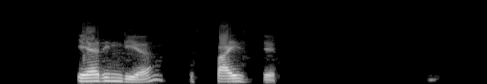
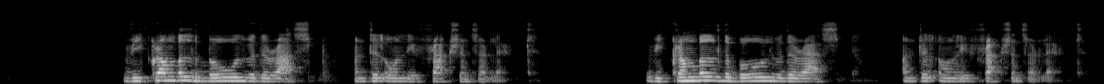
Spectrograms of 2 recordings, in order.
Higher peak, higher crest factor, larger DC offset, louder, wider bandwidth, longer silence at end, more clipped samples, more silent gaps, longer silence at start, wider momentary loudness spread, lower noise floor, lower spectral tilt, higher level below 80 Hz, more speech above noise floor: about the same, -2 dBFS vs -2 dBFS; about the same, 18 dB vs 22 dB; neither; first, -16 LUFS vs -22 LUFS; second, 6.4 kHz vs 7.4 kHz; first, 0.55 s vs 0.25 s; neither; first, 1.71-1.89 s, 2.03-2.16 s, 2.54-2.62 s, 2.81-4.26 s vs 5.91-6.45 s; second, 0.8 s vs 1.25 s; second, 16 LU vs 20 LU; about the same, under -90 dBFS vs -87 dBFS; first, -9 dB/octave vs -7.5 dB/octave; first, -60 dBFS vs -68 dBFS; first, over 75 dB vs 65 dB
